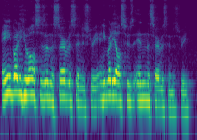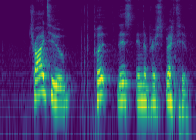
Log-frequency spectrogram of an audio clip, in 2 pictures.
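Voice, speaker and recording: An American man in his late twenties speaks in a slightly raised register, close to a microphone in his own room. His talk is earnest and meandering, full of restarts and trailing pauses, like an unscripted vlog. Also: fairly high pitch, lively intonation, darkish tone. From United States. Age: 20s. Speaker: vlogger and streamer. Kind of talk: casual reflective vlog. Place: room at home with lights, plants and a cat on his lap. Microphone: studio microphone.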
